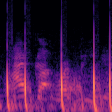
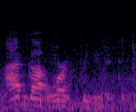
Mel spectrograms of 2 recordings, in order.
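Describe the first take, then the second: First: Louder, pressing the charge home; loud emphatic repeat. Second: Said in the usual way. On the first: Acted. Jesus pressing Peter with his task, loud and emphatic. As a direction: drive the words I've got work for you to do out hard and loud.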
